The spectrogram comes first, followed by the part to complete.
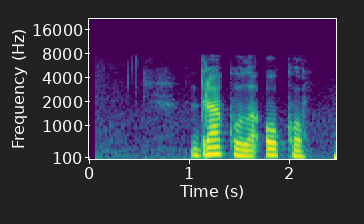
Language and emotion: Russian, neutral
